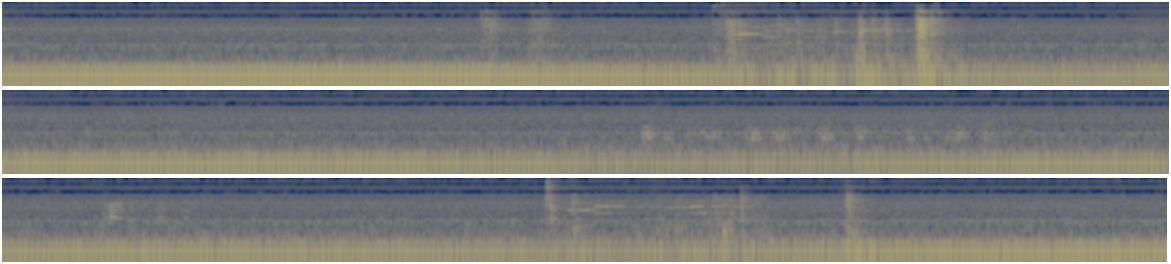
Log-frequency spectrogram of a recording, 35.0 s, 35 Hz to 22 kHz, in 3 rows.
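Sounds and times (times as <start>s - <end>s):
low train hum: 0.0s - 34.9s
sliding doors: 7.0s - 11.8s, 28.7s - 32.3s
train door chime: 7.1s - 9.9s, 28.8s - 31.2s.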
